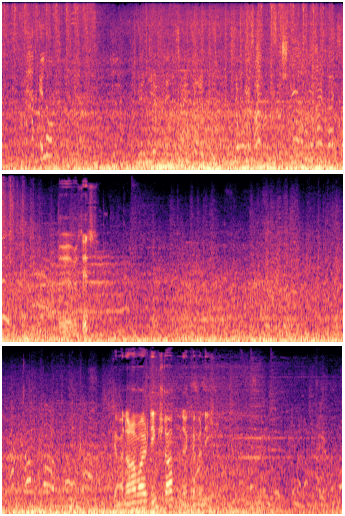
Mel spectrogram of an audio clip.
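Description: A low rumble of battle noise rolls on steadily.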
